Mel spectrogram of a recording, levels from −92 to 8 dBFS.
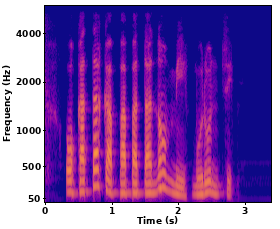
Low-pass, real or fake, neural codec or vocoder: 5.4 kHz; fake; codec, 16 kHz in and 24 kHz out, 1 kbps, XY-Tokenizer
